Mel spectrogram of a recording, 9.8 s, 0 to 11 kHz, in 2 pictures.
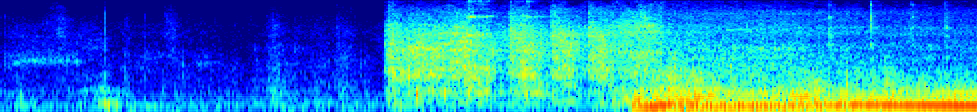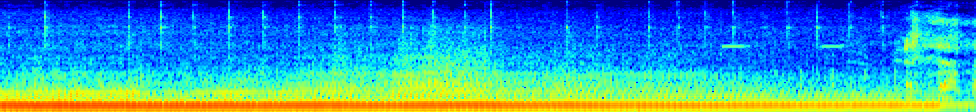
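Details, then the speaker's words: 2009 Infiniti G37 started after replacing the serpentine belt, tensioner pulley and three idler pulleys. A short crank catches at about two seconds, flares, then settles into a smooth steady idle with no squeal or chirp. Normal engine start. "yeah that sounds really good no noise"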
